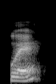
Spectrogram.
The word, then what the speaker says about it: fue: People tend to confuse these two, so careful how they're pronounced. Fui, fue.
